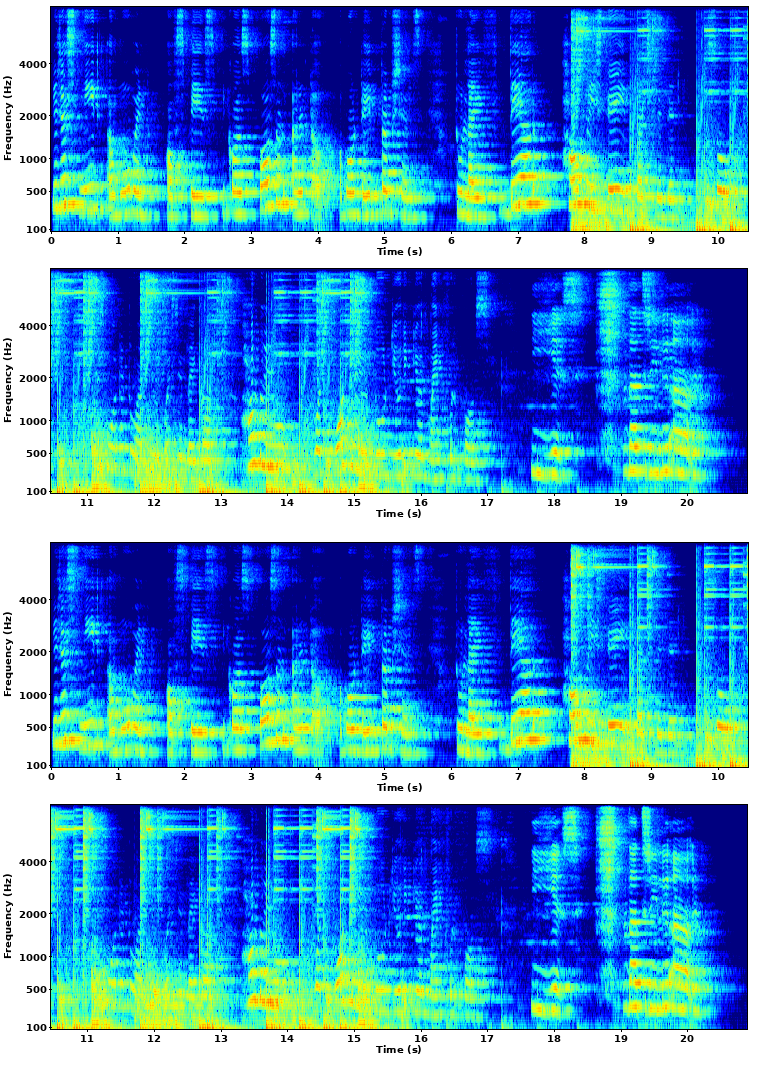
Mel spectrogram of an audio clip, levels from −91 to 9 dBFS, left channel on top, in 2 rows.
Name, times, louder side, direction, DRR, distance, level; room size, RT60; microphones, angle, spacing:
voice 1, 0.0-1.4 1.7-2.4 2.7-4.1 4.3-5.4 6.1-7.3 7.7-9.4 9.9-10.2 11.1-12.9 13.3-14.0 14.3-17.0, equal, 20° left, 7 dB, 5.4 m, -25 dB
Drum kit, 7.8-15.8, right 1 dB, 75° right, 7.3 m, -20 dB
voice 2, 17.6-18.4 18.6-20.2, right 2 dB, 40° right, 6 dB, 4.3 m, -26 dB
24.5 x 24.0 x 8.5 m, 0.92 s
head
